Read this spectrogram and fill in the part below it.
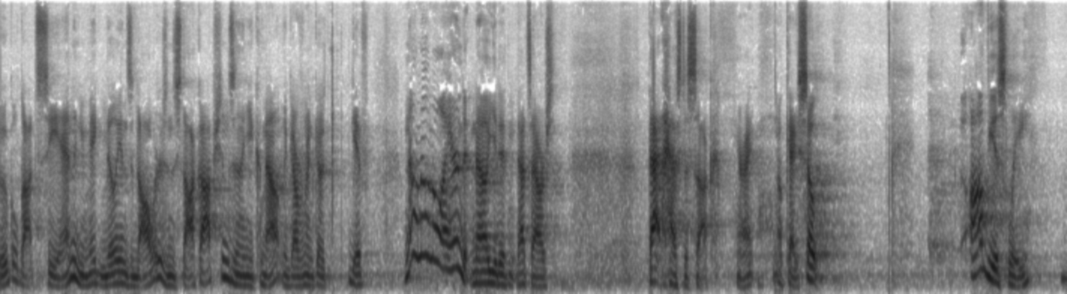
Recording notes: keynote speech from day two of the conference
